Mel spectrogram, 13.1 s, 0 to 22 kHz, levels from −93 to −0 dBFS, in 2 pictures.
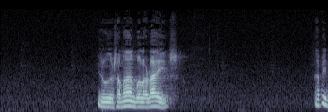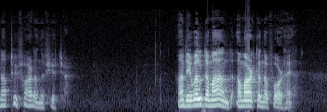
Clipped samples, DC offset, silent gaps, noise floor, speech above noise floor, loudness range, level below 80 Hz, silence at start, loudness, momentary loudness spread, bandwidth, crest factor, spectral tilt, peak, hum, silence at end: under 0.1%; under 0.1%; none; -64 dBFS; 45 dB; 18 LU; -66 dBFS; 1.95 s; -19 LUFS; 22 LU; 12.5 kHz; 22 dB; -6 dB/octave; 0 dBFS; none; 0.7 s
